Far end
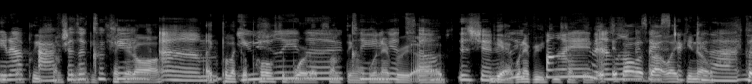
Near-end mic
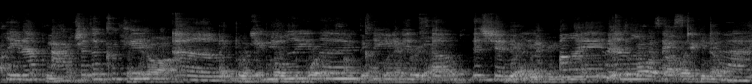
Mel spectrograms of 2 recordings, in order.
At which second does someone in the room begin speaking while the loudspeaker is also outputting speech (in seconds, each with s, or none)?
none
